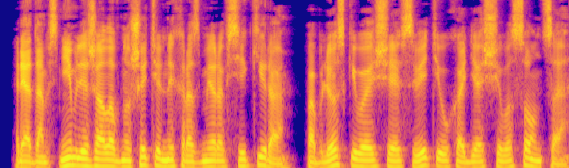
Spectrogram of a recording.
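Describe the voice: Someone reads aloud in a plain manner.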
